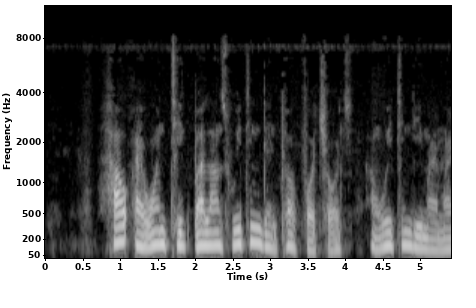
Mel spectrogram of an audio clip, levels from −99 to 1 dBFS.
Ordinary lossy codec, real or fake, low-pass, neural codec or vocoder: MP3, 32 kbps; real; 10.8 kHz; none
